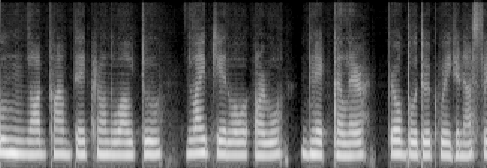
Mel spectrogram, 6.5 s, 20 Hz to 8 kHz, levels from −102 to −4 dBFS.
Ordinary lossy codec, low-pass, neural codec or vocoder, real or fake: none; none; codec, 16 kHz, 0.5 kbps, FreqCodec, larger model; fake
